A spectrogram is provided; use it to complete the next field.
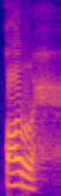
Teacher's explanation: रा तो साकिन है ही है, हा को भी साकिन कर देंगे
